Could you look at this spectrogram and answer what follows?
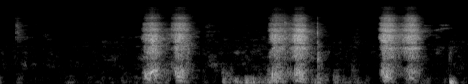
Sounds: Sniff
